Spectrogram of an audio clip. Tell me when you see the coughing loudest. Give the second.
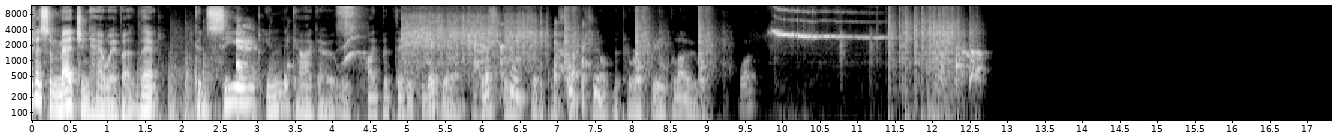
3 s.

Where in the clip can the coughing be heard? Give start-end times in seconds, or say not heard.
2.7-3.5, 5.9-7.7, 11.8-12.7.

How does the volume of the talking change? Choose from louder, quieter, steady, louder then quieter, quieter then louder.
quieter.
